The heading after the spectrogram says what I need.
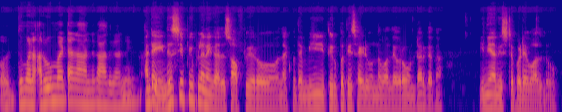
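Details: Adult speaker, interview; Normal conversational speech.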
